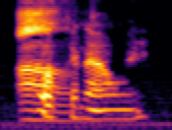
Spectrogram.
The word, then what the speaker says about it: Okinawa: So in Okinawa, sorry, am I saying that right? – Okinawa, yeah.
